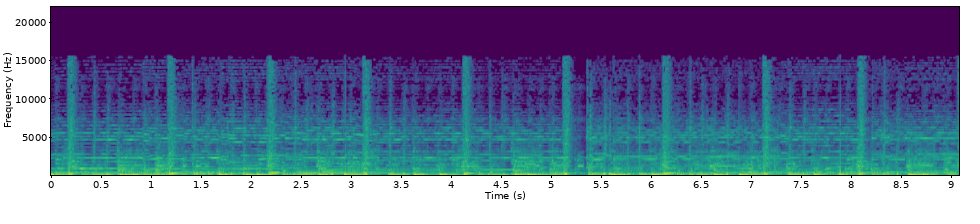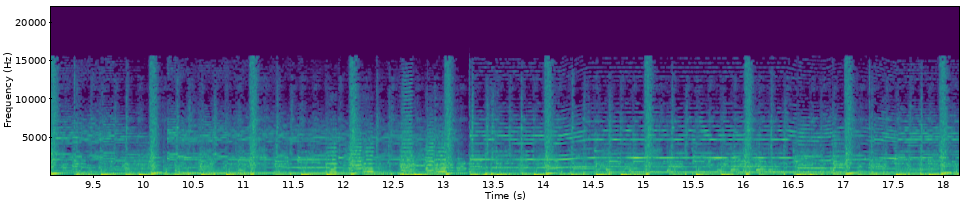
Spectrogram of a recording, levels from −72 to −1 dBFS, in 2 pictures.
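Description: At 2.95 s, 7.90 s and 12.85 s the audio jumps forward, losing roughly 50 ms each time, with the two sides butted together and no gap of silence. The skips recur every 4.95 s, which fits audio missing between chunks: the recorder likely works in 5-second blocks and drops a short slice at each handover, so every block starts slightly later than the previous one ended.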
